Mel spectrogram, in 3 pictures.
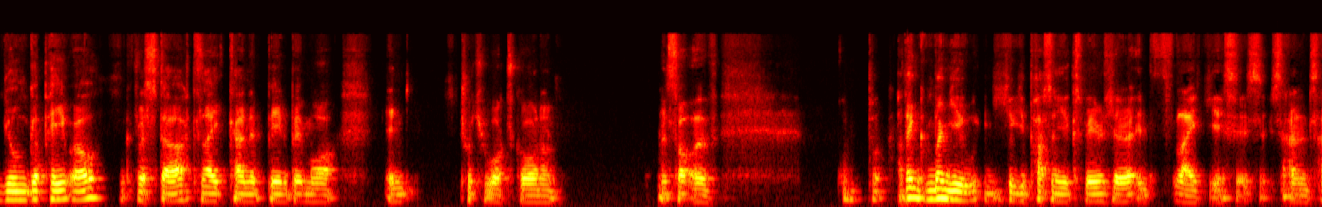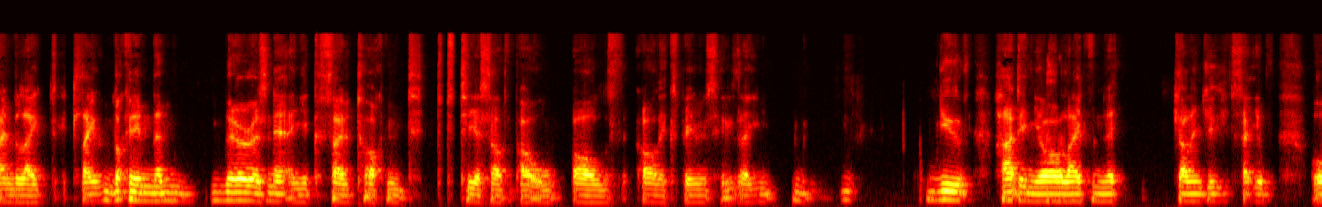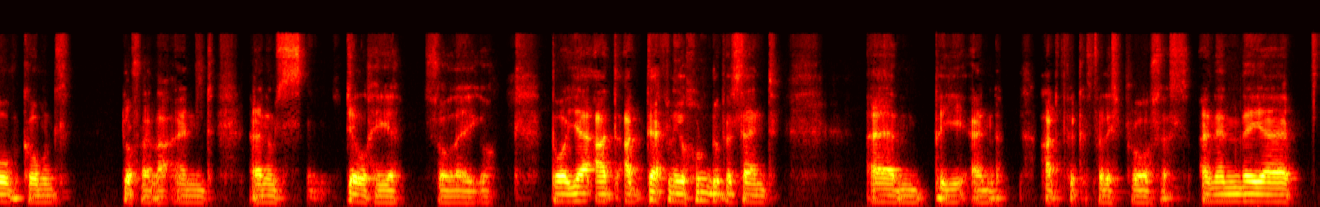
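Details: Stammering (stuttering) in an adult with a long-standing stammer who mentors young people who stammer.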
